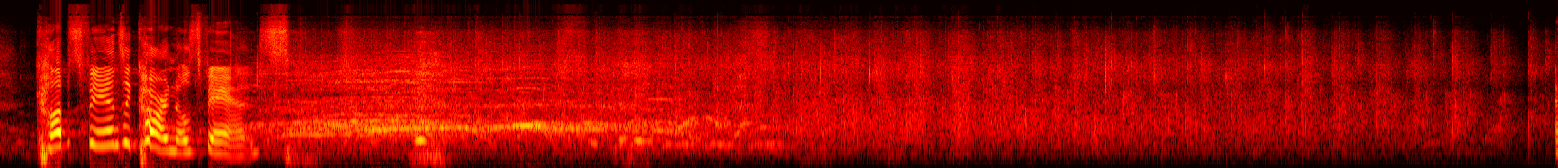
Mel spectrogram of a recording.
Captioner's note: applause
